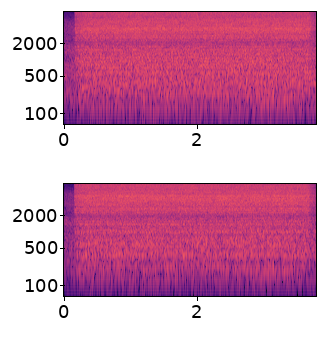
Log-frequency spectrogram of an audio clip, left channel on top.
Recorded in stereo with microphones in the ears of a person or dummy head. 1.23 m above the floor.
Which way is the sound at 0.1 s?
60° right (ahead or behind).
